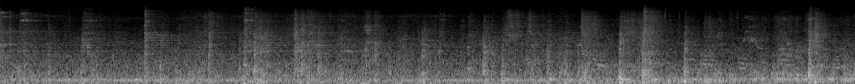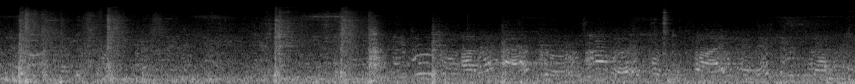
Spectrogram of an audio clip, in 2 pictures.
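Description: Grand Trunk Express pulling into New Delhi station early in the morning, with a steady rolling rumble, repeated clickety-clack beats from the wheels over the rail joints, and occasional squeals, heard from inside a 2AC coach alongside some voices.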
